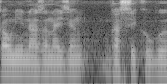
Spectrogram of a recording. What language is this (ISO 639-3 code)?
brx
